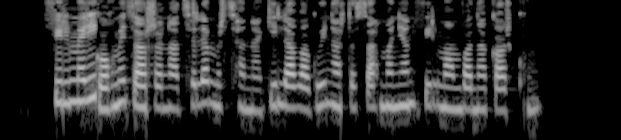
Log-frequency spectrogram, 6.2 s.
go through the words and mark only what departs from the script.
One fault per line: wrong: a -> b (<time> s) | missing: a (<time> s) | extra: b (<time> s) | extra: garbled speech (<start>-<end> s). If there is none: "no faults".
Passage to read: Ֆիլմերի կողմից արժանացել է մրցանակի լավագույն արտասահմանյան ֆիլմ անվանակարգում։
no faults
